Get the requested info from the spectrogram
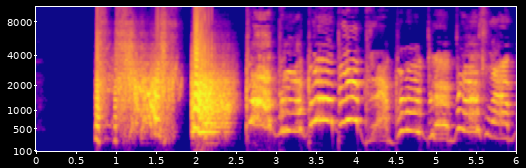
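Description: A trumpet blown badly on purpose: after a short pause, two rough, noisy blasts, then a run of short wobbling notes that bend up and down in pitch, about three a second.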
